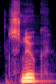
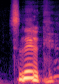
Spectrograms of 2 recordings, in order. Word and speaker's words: snook: And how did the locals say it? Snook. Snook. Snook.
